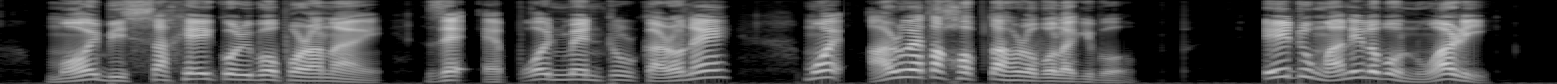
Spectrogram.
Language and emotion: Assamese, angry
